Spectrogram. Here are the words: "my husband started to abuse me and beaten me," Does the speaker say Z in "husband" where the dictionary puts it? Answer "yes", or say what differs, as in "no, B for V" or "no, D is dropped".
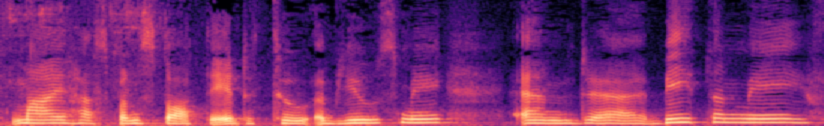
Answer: no, S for Z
